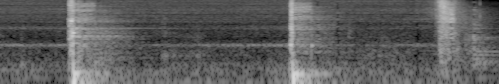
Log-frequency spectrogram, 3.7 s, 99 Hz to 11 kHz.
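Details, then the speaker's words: Generac GP7500E generator, under 20 hours: cylinder pressurized with a compression tester hose and the valve pushed open gives three sharp hissing bursts that fade quickly, so the cylinder holds compression. "good so we have compression"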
